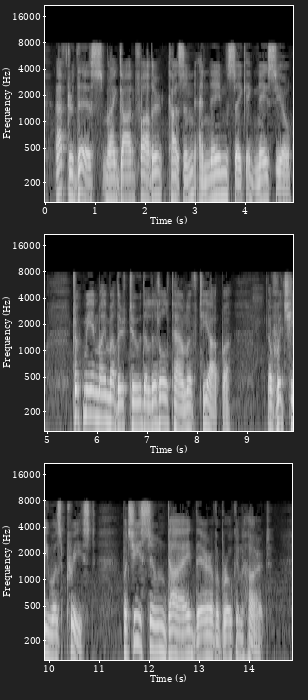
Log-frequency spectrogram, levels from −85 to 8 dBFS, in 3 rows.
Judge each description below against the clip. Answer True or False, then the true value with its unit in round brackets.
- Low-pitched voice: True (120 Hz)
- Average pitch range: True (3.5 semitones)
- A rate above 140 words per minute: False (135 wpm)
